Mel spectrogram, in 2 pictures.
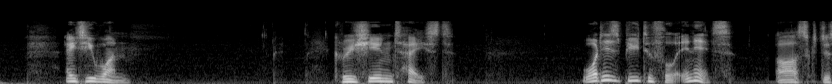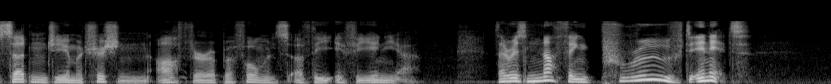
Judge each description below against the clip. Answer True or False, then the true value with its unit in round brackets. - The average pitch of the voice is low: True (110 Hz)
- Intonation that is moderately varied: False (7.5 semitones)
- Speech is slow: True (90 wpm)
